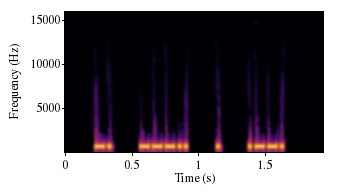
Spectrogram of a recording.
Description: Morse code, heard as a keyed tone, about 53 wpm, spaced as for 29 wpm, 700 Hz. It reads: N8EP
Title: USA Call Signs - 4 Characters - 3x Character Spacing - 50wpm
